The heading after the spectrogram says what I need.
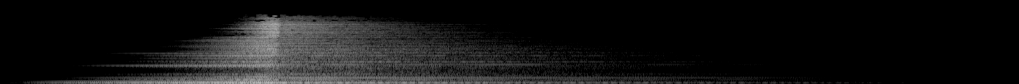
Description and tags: Hells Bell Hit5-Reverse
The ringing of hell's bells. Please write in the comments where you used this sound. Thanks!
bell, Blows, creepy, drama, fear, ghost, Gong, haunted, hell, horror, iron, leaf, macabre, metal, mystery, nightmare, phantom, ringing, scary, sinister, spooky, suspense, terrifying, terror, threat, thrill, witchcraft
